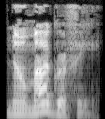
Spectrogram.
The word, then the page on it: nomography: British English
